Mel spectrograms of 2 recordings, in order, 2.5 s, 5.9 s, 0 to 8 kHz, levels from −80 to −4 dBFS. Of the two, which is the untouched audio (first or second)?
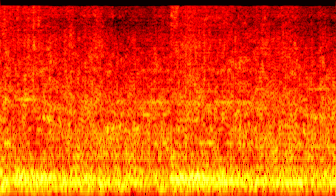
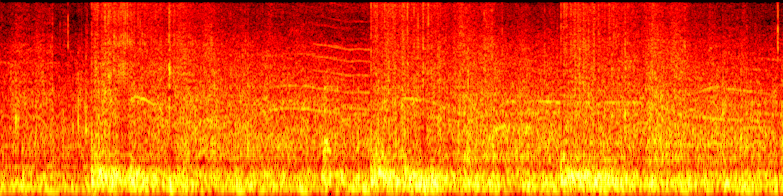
second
